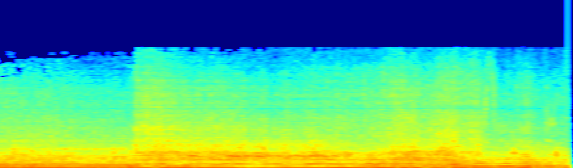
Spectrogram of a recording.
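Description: Engine of a first-generation Renault Clio hatchback on a slalom course, running at steady revs, then rising briefly and easing off near the end.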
